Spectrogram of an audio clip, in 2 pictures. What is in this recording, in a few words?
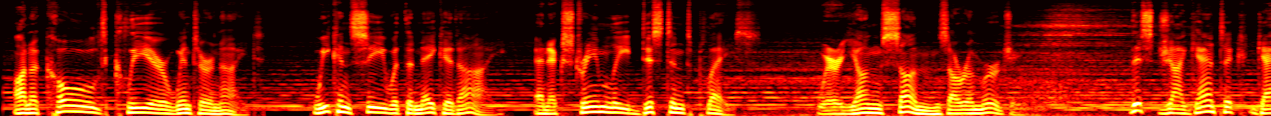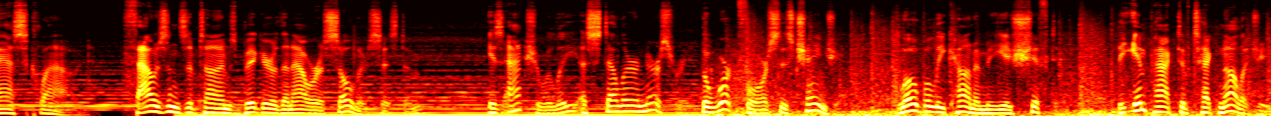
US English Narration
